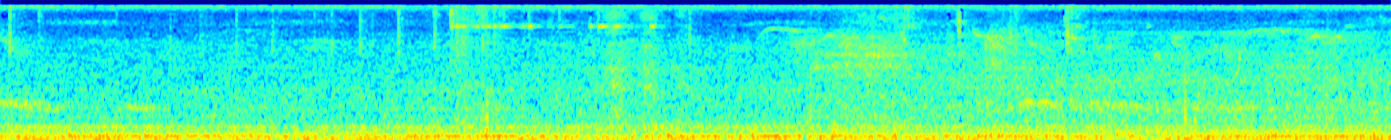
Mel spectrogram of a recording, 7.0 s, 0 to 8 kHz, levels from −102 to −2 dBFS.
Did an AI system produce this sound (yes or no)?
no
